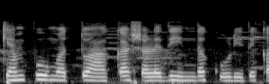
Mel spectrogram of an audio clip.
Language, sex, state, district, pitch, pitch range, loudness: Kannada, female, Karnataka, Koppal, 195 Hz, 180-200 Hz, -15 LUFS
